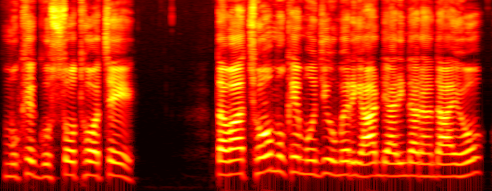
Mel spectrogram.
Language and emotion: Sindhi, angry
